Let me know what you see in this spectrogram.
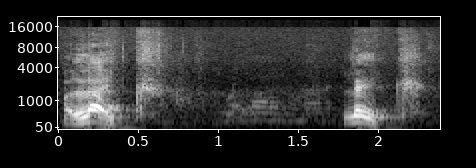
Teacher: Es casi mismo sonido que existe en la lengua española, lateral alveolar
